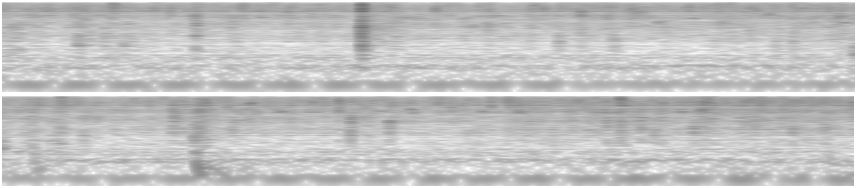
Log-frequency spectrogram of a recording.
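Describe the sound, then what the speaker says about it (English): Garlic and onions sautéing in butter over a very high flame, a continuous close frying crackle with scattered sharp pops and scraping stirs, with no one talking. "just saute the garlic and the onions"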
